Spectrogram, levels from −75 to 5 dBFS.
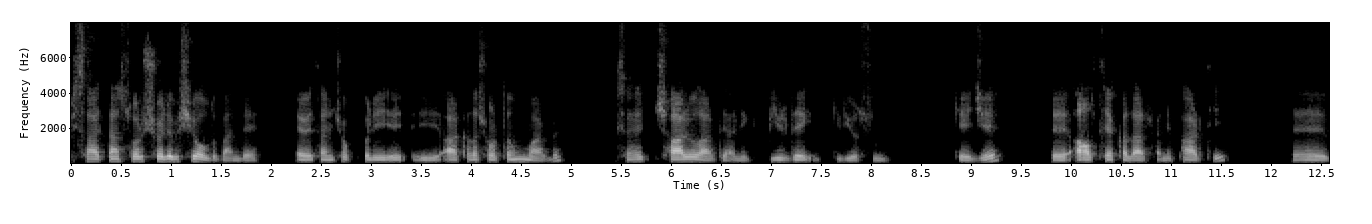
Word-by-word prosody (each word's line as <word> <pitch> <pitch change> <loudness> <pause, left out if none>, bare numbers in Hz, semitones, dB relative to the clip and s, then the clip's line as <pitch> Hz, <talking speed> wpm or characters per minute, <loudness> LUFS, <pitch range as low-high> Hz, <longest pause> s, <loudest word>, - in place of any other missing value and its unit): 1 - - -13
saatten 130 +1 +1
sonra 130 0 +1
şöyle 135 0 +4
bir 125 - -2
şey 140 - +3
oldu 120 -6 +1
bende. 95 0 -5 0.4
Evet, 110 +1 0
hani, 110 -1 0
çok 125 - -8
böyle, 110 -1 0
eee, 110 +1 0
iii, 105 0 -5
arkadaş 115 +1 -1
ortamım 120 +2 0
vardı. 95 -4 -3 0.5
Mesela 120 +1 -5
hep 125 0 -7
çağırıyorlardı. 120 -5 +5
Yani, 95 -1 -7 0.2
1'de 105 +1 -1 0.2
gidiyorsun 95 -2 -9 0.6
gece, 95 -2 -1 0.5
eee, 100 -1 +2
6'ya 110 +1 +5
kadar, 100 0 +2
hani, 95 - -6
parti. 105 -1 -2 0.7
Eee, 105 -1 -2
110 Hz, 145 wpm, -26 LUFS, 95-120 Hz, 0.7 s, çağırıyorlardı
